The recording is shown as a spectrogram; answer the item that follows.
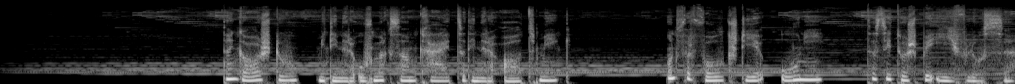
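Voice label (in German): Meditation Einstimmung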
